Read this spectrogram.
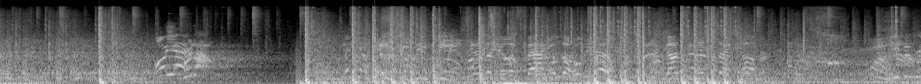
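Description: Pistol shots ring out in quick bursts, echoing in an enclosed space.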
